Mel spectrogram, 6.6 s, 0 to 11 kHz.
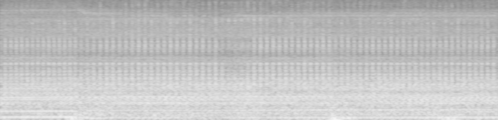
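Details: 2013 BMW F10/F11 520d, N47 diesel, cold and under load at 1500 rpm: a rapid, uneven ticking rattle over the steady engine note. Faulty injector, pinpointed with an ISTA test.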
